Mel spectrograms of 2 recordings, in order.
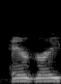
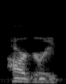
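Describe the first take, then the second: First: The name starts with 'hair' and ends 'gray'. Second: The name starts with 'har' and ends 'grave'. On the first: The speaker calls it wrong. "I always say hair gray" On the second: The speaker calls it right. "There's no I in there"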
